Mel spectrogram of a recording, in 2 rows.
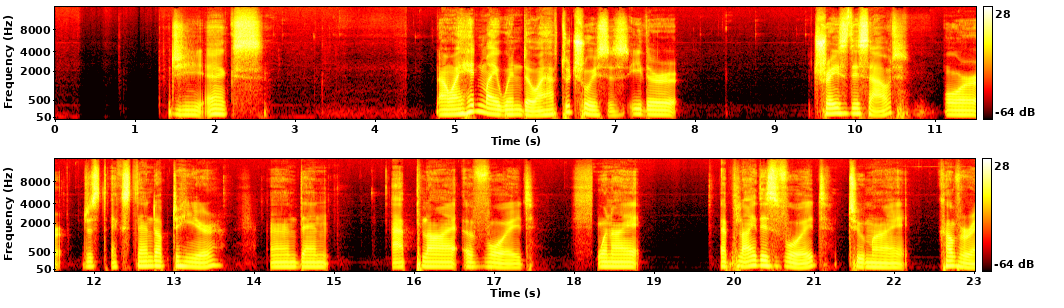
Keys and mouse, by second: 0.0-1.5 typing, 2.0-2.4 drag, 2.8 shift+click, 3.0 shift+t, 3.5 click, 3.8 middle drag, 4.2 shift+middle click, 4.5 middle drag, 4.9-5.2 shift+middle drag, 5.5 shift+click, 7.0 shift+right click, 8.1 click, 9.4 click, 10.1-10.7 middle drag, 10.9 shift+middle click, 11.3-11.6 middle drag, 11.8 shift+middle click, 11.8 shift+click, 12.2 shift+click, 13.3 typing, 16.5 shift+click, 17.4 click, 17.9 middle click, 20.1 shift+click, 22.7 click.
